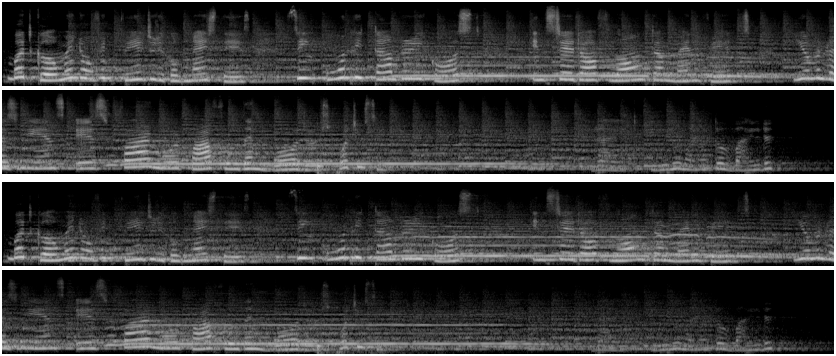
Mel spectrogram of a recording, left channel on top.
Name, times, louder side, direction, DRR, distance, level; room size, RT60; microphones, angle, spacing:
voice 1, 0.0-4.7 5.3-7.3 7.9-9.3 9.5-12.2, left 2 dB, 35° left, 10 dB, 1.0 m, -23 dB
sound 1, 0.7-15.4, left 1 dB, 50° left, 3.8 m, -37 dB
sound 2, 3.7-14.1, equal, 35° right, 1.3 m, -29 dB
voice 2, 14.2-16.0, left 4 dB, 75° left, 13 dB, 0.7 m, -36 dB
24.5 x 19.0 x 9.0 m, 2.4 s
head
